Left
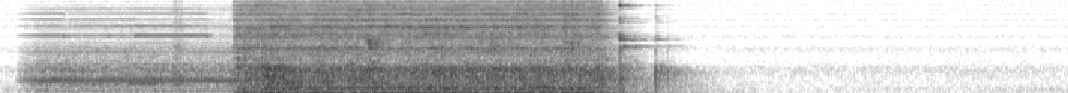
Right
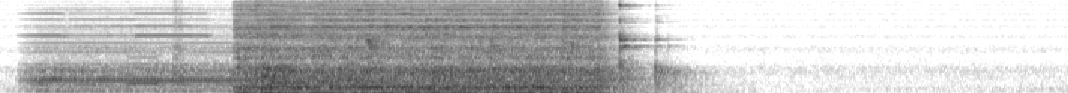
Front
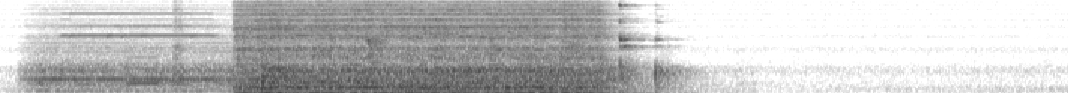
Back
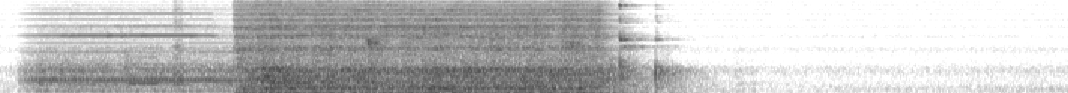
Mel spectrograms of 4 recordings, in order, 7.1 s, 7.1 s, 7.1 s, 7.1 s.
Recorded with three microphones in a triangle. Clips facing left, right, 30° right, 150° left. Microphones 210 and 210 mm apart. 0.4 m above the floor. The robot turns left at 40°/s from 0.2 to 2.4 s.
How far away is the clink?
About 0.7 m.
